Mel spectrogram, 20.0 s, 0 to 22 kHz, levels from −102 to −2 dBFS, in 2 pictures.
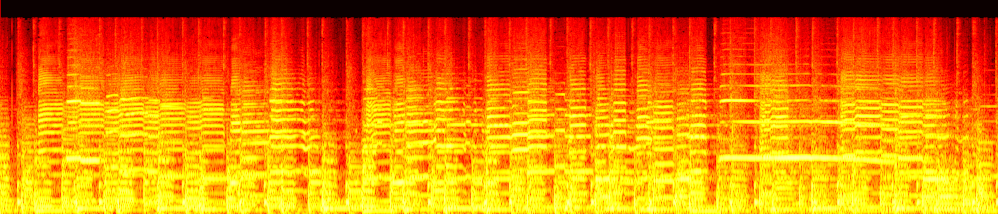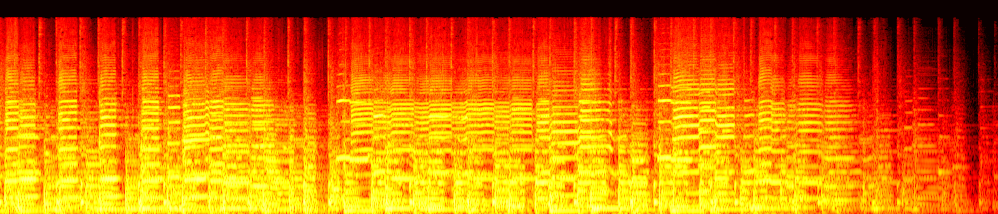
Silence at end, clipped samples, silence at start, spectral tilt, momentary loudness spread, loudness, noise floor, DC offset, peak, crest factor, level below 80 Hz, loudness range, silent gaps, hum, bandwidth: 0.4 s; under 0.1%; 0 s; -5 dB/octave; 5 LU; -13 LUFS; -42 dBFS; 0.2%; -2 dBFS; 12 dB; -28 dBFS; 2 LU; none; none; 16 kHz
